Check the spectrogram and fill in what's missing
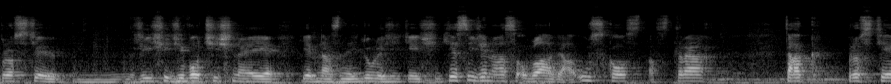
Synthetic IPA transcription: pɾoscɛ | riːʃiʒivot͡ʃiʃnɛːjɛjɛdnaznɛjduːlɛʒicɛjʃiːxjɛsliʒɛnaːsovlaːda̰ːʔuːskost̪a̰st̪ɾax | t̪akpɾoscɛ

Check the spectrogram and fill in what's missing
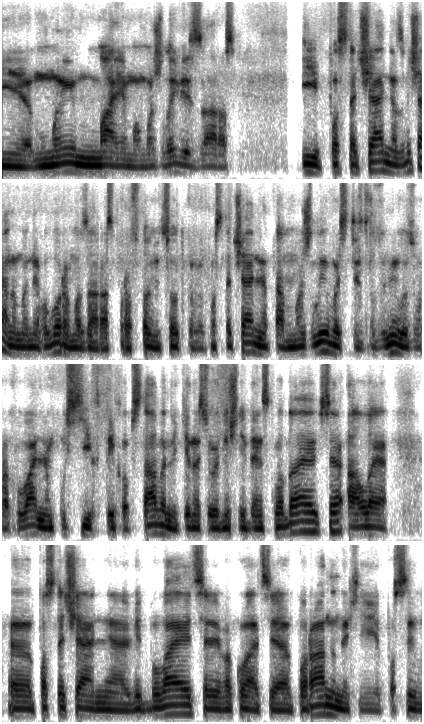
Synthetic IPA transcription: imɪmɑjemɔmɔʒlˠɪʋʲisʲtʲzɑɾɐs | ipɔst̪ɐt͡ʃanʲːɐzʋɪt͡ʃɑjnɔmɪnɛɦɔʋɔɾɪmɔzɑɾɐ̰spɾɔst̪ɔʋʲit̪sɔt̪kɔʋɛpɔst̪ɐt͡ʃanʲːɐt̪ɑmːɔʒlˠɪʋɔsʲtʲizrɔzʊmʲilˠɔzʊɾɐxʊʋɑnʲːɐmʊsʲixt̪ɪxɔpst̪ɑʋenjɐkʲinɐsʲɔɦɔdʲnʲiʃnʲijd̪ɛnʲsklˠɐd̪ɑjʊt͡sʲːɐʔɐlˠɛ | pɔst̪ɐt͡ʃanʲːɐʋʲid̪̚bʊʋɑjet͡sʲːɐeʋɐkʊɑt͡sʲijɐpɔɾɑnenɪxipɔsɪlˠ

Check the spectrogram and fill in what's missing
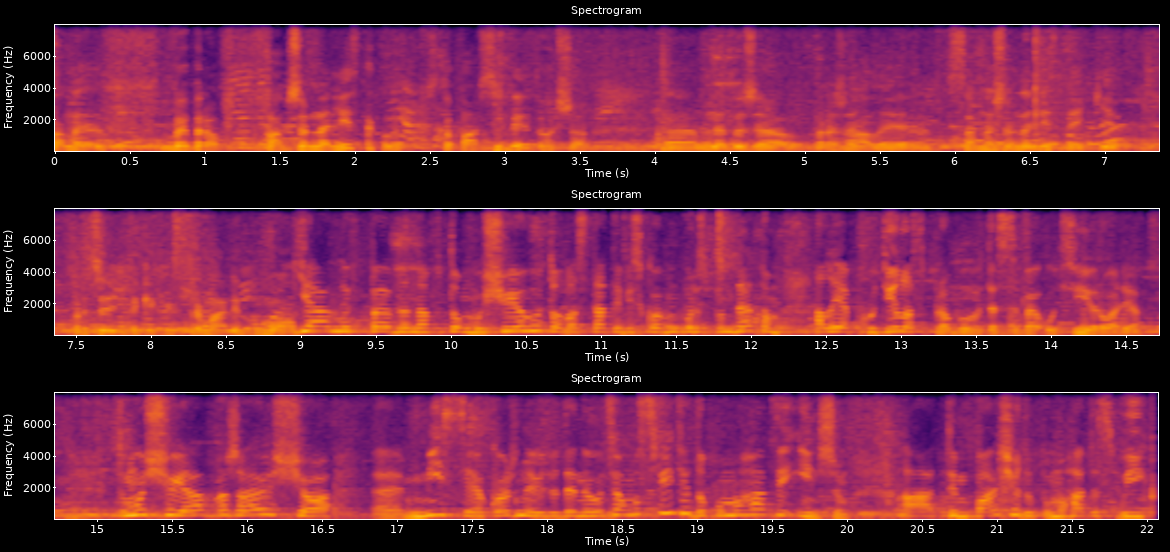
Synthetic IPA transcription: sɑmɛʋɪbɾɐwfɑkʒʊrnɐlʲist̪ɐkɔlˠɪst̪ʊpɑwsʲʊd̪ɪt̪ɔɦɔʃt͡ʃɔ | menɛd̪uʒɛʋɾɐʒɑlˠɪsɑmɛʒʊrnɐlʲist̪ɪjɐkʲi | pɾɐt͡sʲujʊt̚ʲt̪ɐkɪxekst̪ɾemɑlʲnɪxʊmɔʋjanɛwpɛwnenɐwt̪ɔmʊʃt͡ʃɔjɛɦɔt̪ɔʋɐst̪ɑt̪ɪʋʲijsʲkɔʋɪmkɔɾespɔnd̪ɛnt̪ɔm | ɐlˠɛjabxɔtʲilˠɐspɾɔbʊʋɐt̪ɪsebɛʔʊt͡sʲijiɾɔlʲit̪ɔmuʃt͡ʃɔjaʋʋɐʒɑjʊʃt͡ʃɔ | mʲisʲijɐkɔʒnɔjilʲʊd̪ɪnɪʊt͡sʲɔmʊsʲʋʲitʲid̪ɔpɔmɐɦɑt̪ɪʔinʃɪmɐt̪ɪmpɑʃɛd̪ɔpɔmɐɦɑt̪ɪsʋɔji

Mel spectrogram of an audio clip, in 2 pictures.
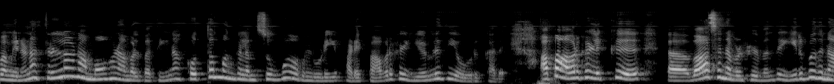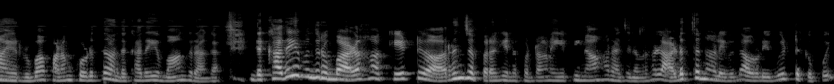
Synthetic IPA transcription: ɐmɛnːɐnːaːt̪ɪɾɪɭːaːnaːmoːɣɐnaːmɐlpaːɾt̪iːŋɡɐnːaːkɔt̪ːɐmbɐŋɡɐɭɐmsʊbɯɐʋɐɾɣɐɭɯɽɐjɐpɐɽɐɪpːɯɐʋɐɾɣɐɭɛɻɯðɪjɐɔɾɯkɐðɐɪɐpːoːɐʋɐɾɣɐɭɯkːɯʋaːsɐnɐʋɐɾɣɐɭʋɐnd̪ɯɪɾɯbɐðɯnaːjɪɾɾɯbaːpɐɳɐmkɔɽɯt̪ːɯɐnd̪ɐkɐðɐjɛʋaːŋɡɪɾa̰ːŋɡɐɪnd̪ɐkɐðɐjɛʋɐnd̪ɯɾɔmbɐːɻɐɣaːkeːʈːɯɐɾɐɲd͡ʒɐpɪɾɐɣɐɛnːɐpɐɳːɾaːŋɡɐnaːɛpːinaːɣɐɾaːd͡ʒɐnɐʋɐɾɣɐɭɐɽɯt̪ːɐnaːlɐɪʋɐnd̪ɯɐʋɐɾɯɽɐjɐʋiːʈːɯkːɯpːoːj

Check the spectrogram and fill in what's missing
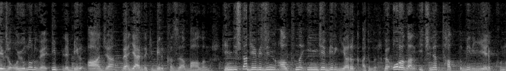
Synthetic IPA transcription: evizio̞julˠuɾvɛiplʲɛbiɾaːd͡ʒavɛjæɾd̪ɛcʰibiɾkʰazɯjabaːlˠa̰nɯɾ̥hind̪ist̪ʰad͡ʒe̞vizininalˠt̪ʰɯnaʔind͡ʒɛbiɾjaɾɯkʰaɯlˠɯɾ̥vɛʔo̞ɾad̪anit͡ʃʰinɛt̪ʰat̪lˠɯbiɾjiekʰonu

